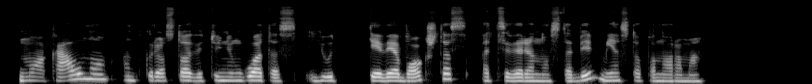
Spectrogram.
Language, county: Lithuanian, Šiauliai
